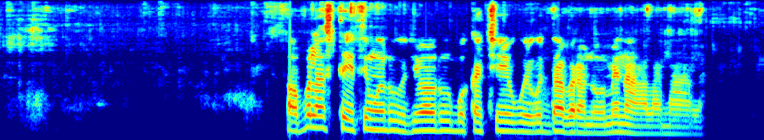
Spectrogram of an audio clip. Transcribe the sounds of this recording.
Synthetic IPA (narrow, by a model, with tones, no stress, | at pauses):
ɔ˨bʊ˦la˦steː˦˨ti˦ŋʷe˨ɾu˨dɪ˦ɔ˦ɾu˦ɡ͡bo˨ka˦t͡ʃe˦we˨wʊ˦da˦bɾa˨no˨me˦na˨a˨la˨na˨la˨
